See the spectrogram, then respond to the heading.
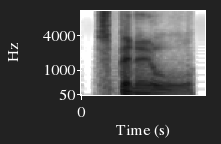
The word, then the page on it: spinule: British English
